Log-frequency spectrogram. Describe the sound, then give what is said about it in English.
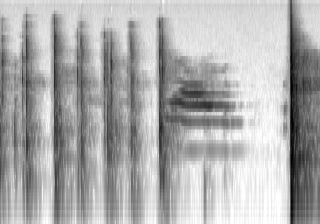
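A cat gives a quick series of short, chirpy mews, then one longer drawn-out meow, followed after a brief pause by a sharp, loud thump. “I want to know where the cat went.”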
